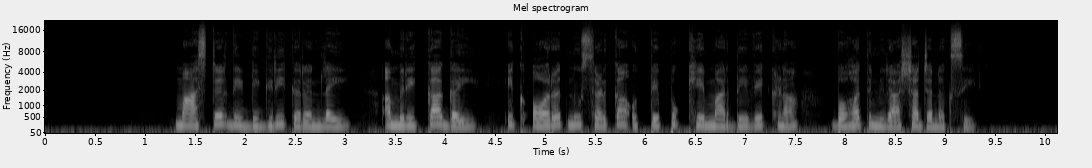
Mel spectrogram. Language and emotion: Punjabi, sad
